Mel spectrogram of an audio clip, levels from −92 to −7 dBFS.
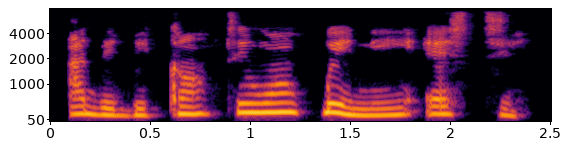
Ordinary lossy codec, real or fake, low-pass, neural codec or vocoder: none; real; 7.2 kHz; none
